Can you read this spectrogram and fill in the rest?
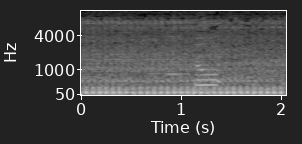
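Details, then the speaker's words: Suzuki GSX-R motorcycle at about 21,000 km idling: steady thump with a thin, whistle-like chirp now and then; an engine stethoscope traces it to a failing water pump seal and bearing, which were then repaired. "এখানে এই water পাম্পে seal এবং bearing এ যদি সমস্যা হয়, তাহলে সেই ক্ষেত্রে জিএক্স এক্সার এর সাইড দিয়ে এরকম বাঁশির মতন শব্দ বাজতে থাকে।"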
